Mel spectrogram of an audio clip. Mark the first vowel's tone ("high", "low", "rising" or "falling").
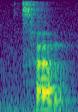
high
